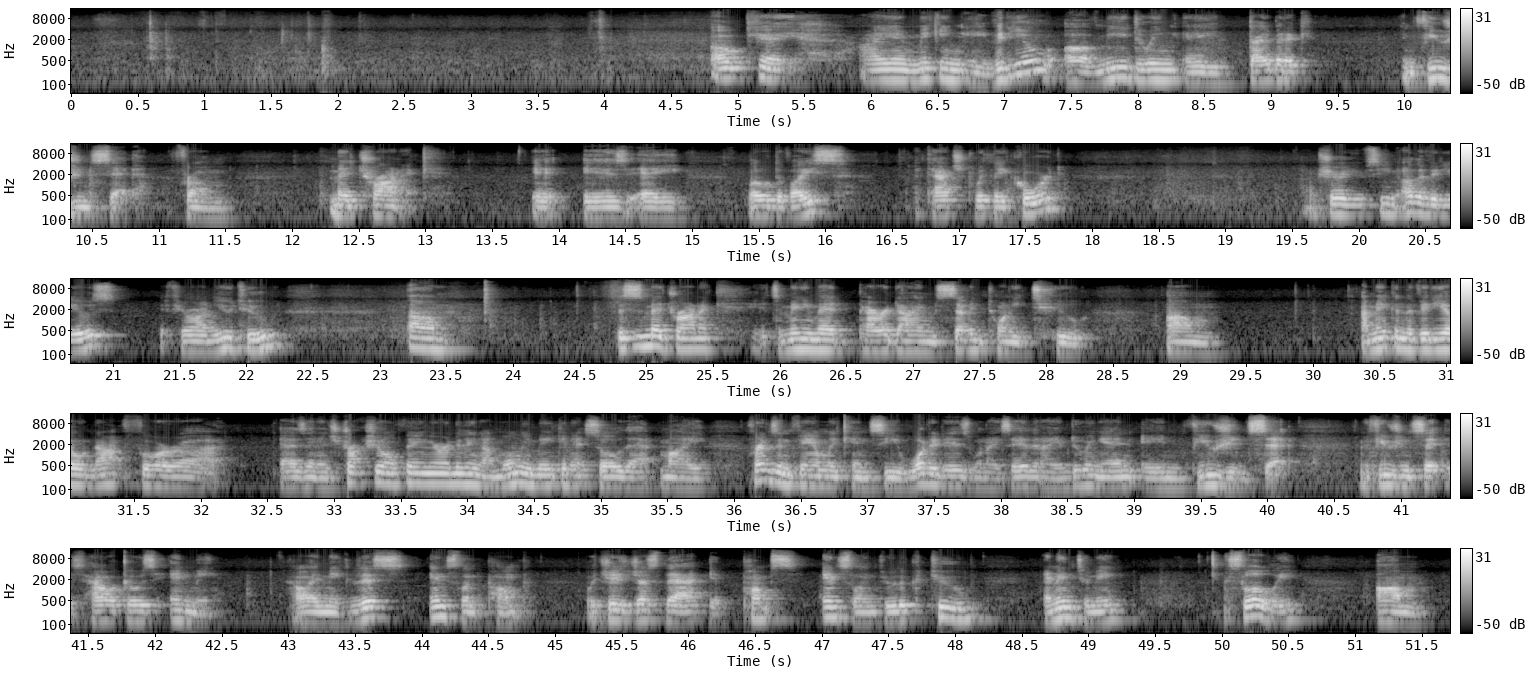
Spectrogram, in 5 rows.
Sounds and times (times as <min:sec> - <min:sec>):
Speech: 0:04.8 - 0:09.4, 0:10.0 - 0:11.6, 0:12.2 - 0:13.2, 0:13.8 - 0:17.9, 0:19.6 - 0:22.4, 0:23.2 - 0:23.9, 0:24.7 - 0:29.4, 0:30.3 - 0:51.7.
